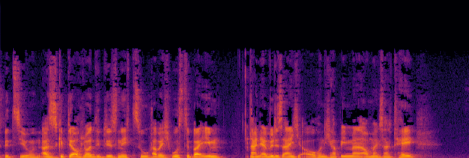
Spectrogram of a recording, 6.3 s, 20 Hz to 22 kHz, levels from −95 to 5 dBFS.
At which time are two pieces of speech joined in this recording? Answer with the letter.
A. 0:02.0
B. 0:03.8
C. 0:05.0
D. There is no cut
A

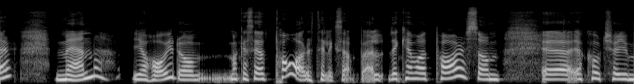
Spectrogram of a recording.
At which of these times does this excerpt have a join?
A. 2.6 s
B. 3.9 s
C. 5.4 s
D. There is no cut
C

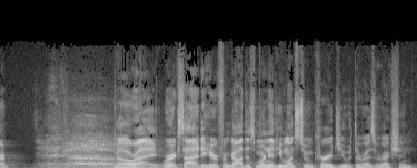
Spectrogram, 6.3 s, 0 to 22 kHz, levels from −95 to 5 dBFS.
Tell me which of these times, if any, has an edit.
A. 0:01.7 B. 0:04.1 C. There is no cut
B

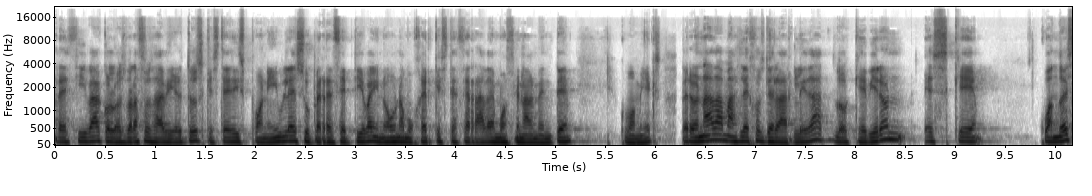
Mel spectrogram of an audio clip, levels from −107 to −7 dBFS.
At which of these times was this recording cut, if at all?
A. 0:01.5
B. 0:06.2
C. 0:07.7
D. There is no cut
B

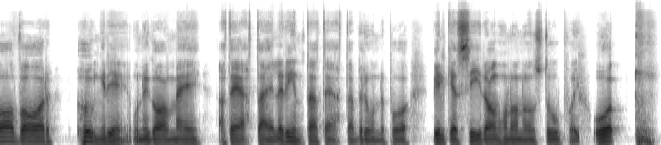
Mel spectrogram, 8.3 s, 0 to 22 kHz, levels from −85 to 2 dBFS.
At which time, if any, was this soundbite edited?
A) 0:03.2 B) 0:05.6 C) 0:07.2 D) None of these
C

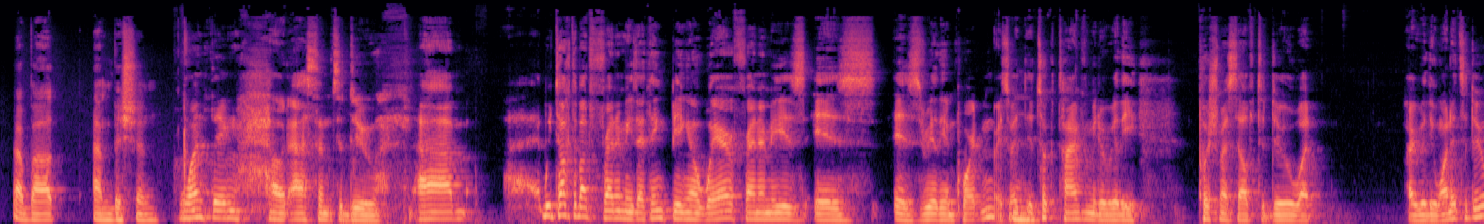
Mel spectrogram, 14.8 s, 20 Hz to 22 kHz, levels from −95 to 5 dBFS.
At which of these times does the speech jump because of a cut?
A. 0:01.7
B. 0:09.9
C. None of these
B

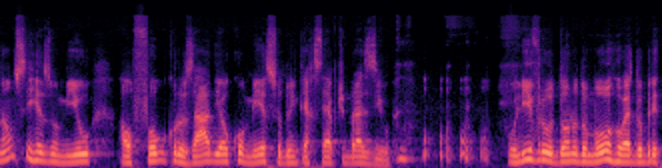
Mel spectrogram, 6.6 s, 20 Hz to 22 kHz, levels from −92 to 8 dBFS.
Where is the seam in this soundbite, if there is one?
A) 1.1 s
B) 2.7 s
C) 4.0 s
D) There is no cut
C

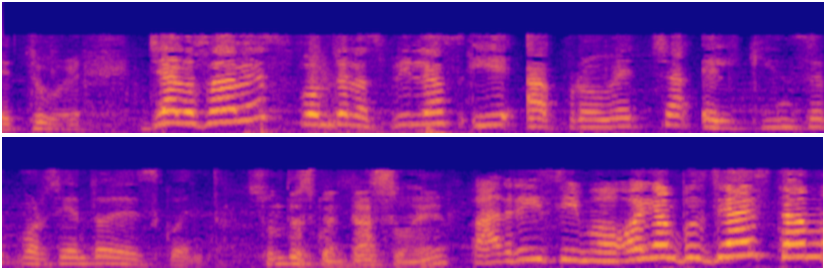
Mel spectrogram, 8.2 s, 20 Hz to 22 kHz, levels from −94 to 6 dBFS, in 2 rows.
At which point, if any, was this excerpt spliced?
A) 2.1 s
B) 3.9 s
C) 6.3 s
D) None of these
C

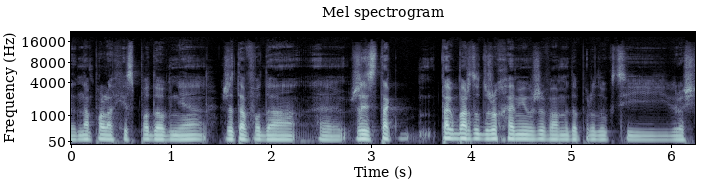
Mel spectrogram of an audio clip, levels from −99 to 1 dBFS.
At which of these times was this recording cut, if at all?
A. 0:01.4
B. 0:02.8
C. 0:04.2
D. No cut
A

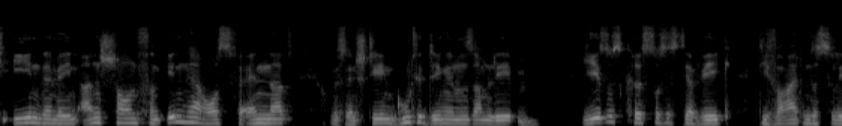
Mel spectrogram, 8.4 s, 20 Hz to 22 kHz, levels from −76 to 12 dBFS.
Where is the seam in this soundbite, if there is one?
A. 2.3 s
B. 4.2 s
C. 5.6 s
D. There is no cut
C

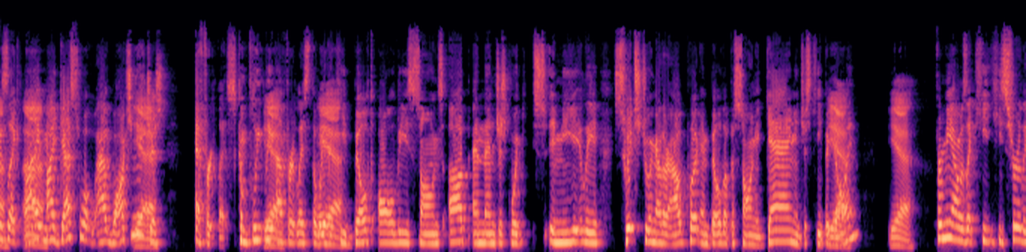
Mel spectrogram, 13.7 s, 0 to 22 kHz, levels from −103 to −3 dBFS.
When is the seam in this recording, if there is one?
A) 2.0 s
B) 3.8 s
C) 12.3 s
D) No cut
A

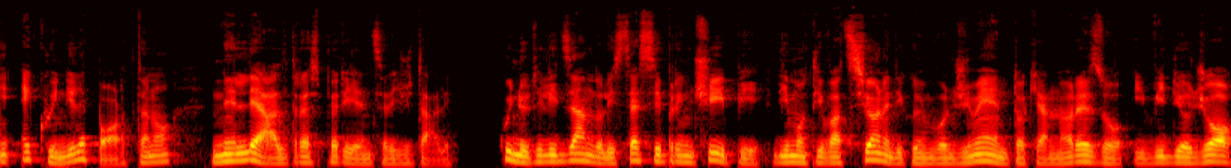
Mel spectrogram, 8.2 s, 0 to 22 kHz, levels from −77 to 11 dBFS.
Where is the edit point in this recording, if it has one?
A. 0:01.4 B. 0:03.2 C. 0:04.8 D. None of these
D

